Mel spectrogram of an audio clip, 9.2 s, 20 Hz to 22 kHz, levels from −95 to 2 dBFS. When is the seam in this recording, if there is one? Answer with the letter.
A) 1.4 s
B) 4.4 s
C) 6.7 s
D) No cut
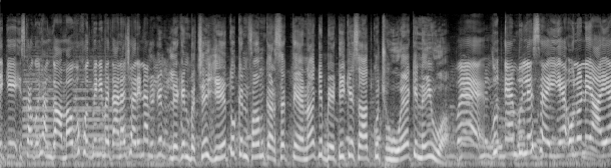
D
